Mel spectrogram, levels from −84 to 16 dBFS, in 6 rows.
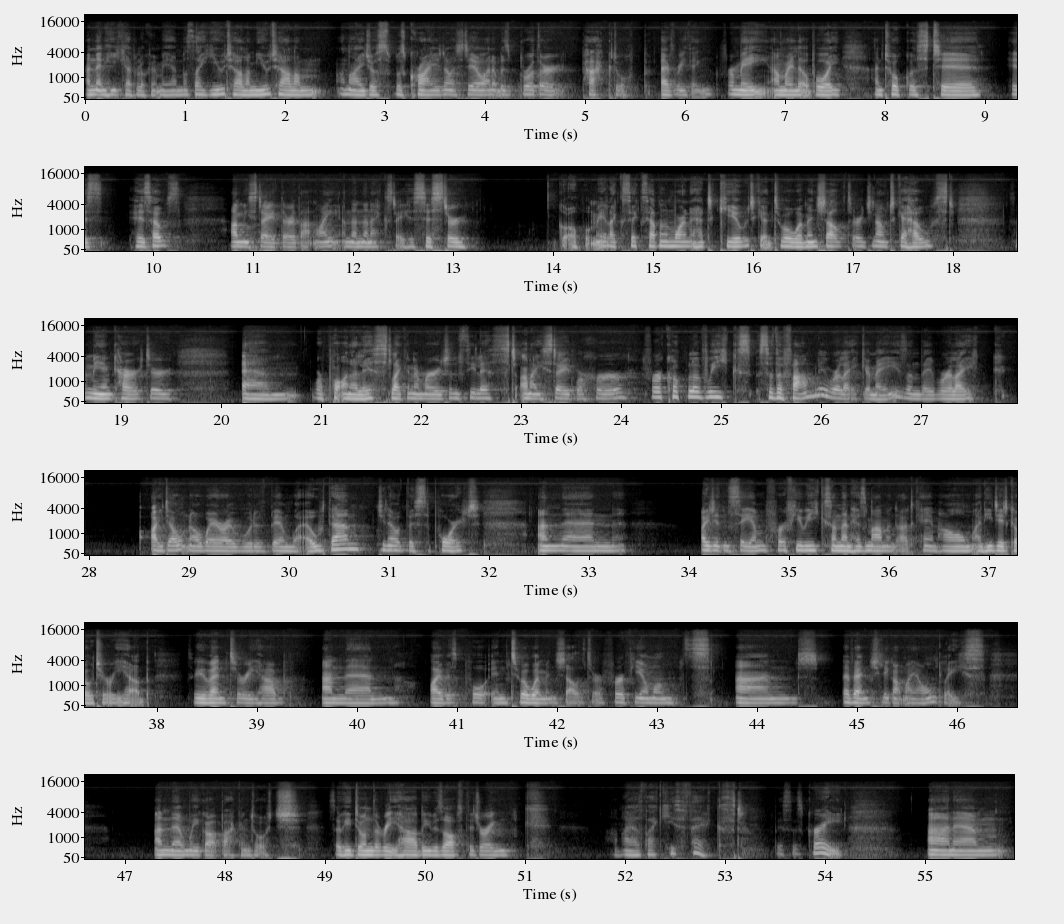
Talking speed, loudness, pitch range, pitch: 220 wpm, -24 LUFS, 155-170 Hz, 160 Hz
